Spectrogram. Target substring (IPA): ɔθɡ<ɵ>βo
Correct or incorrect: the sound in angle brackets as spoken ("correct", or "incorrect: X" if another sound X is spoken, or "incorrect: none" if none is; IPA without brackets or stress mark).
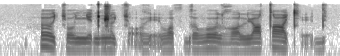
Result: incorrect: ɤ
